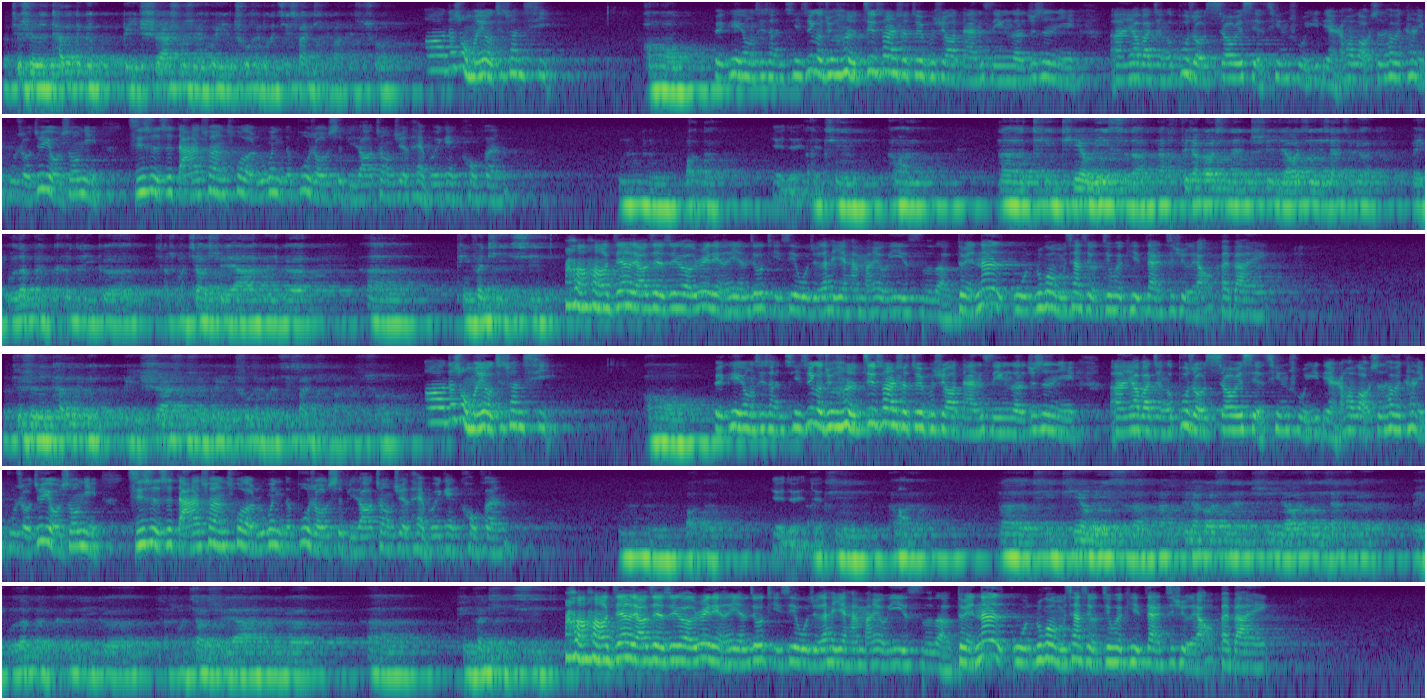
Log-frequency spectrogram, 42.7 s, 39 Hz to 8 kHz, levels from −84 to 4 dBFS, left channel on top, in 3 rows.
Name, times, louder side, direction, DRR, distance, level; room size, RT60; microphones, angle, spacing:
voice 1, 0.1-3.9 6.4-6.8 20.4-21.4 22.3-23.4 24.2-28.1 28.3-31.7 32.0-32.6 33.0-33.9, equal, 75° left, 4.1 m, -25 dB
voice 2, 4.2-5.6 7.1-15.2 15.5-19.3 21.9-22.4 23.2-23.3 34.1-41.1, right 4 dB, 25° right, 0.4 m, -23 dB
28.5 x 10.5 x 9.2 m
head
